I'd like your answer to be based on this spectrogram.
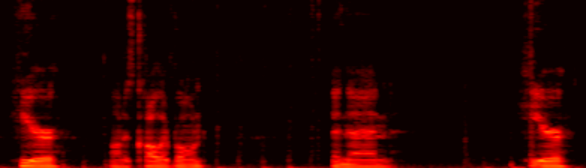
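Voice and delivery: usual speaking voice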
